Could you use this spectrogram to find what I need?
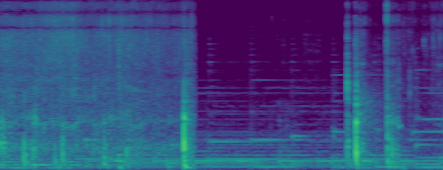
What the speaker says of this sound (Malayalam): സവാളയും തക്കാളിയൊക്കെ നന്നായിട്ട് വഴന്നു വന്നിട്ടുണ്ട്.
